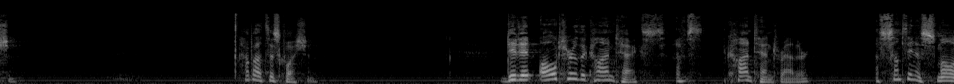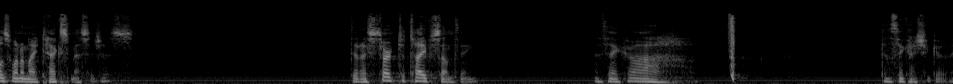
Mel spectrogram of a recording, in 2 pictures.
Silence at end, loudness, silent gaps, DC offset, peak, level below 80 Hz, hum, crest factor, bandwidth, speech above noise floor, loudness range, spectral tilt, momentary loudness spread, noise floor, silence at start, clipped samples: 0 s; -35 LUFS; none; under 0.1%; -14 dBFS; -68 dBFS; none; 26 dB; 11.5 kHz; 28 dB; 8 LU; -3.5 dB/octave; 18 LU; -63 dBFS; 0 s; under 0.1%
